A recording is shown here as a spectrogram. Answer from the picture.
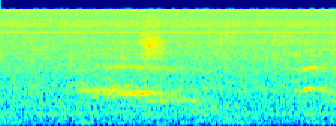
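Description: Faint baby crying from a film's production sound track, played back over studio monitor speakers.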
